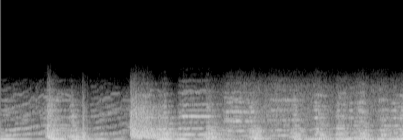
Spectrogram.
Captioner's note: popping noise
